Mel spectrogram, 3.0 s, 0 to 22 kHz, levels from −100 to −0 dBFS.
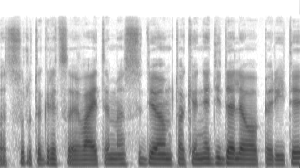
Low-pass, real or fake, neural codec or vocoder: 14.4 kHz; fake; vocoder, 44.1 kHz, 128 mel bands every 512 samples, BigVGAN v2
